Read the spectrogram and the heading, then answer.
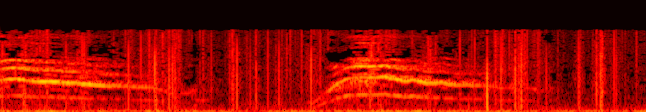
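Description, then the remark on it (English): A cat meows twice in drawn-out, wavering cries, the first starting right away and the second rising then sliding down, fairly loud with no talking. “I wonder what that cat was doing here.”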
